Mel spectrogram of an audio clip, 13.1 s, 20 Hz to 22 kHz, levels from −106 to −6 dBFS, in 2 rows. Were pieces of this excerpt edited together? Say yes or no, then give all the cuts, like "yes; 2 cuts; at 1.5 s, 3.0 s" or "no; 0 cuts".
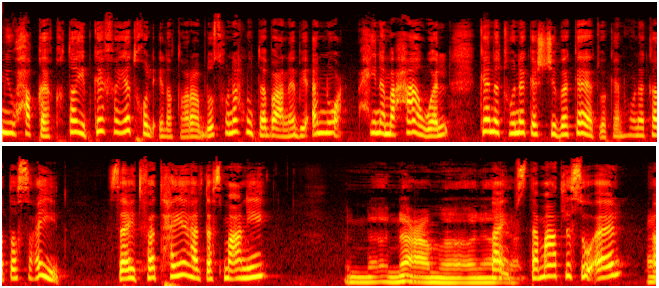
yes; 1 cut; at 7.5 s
